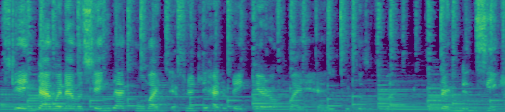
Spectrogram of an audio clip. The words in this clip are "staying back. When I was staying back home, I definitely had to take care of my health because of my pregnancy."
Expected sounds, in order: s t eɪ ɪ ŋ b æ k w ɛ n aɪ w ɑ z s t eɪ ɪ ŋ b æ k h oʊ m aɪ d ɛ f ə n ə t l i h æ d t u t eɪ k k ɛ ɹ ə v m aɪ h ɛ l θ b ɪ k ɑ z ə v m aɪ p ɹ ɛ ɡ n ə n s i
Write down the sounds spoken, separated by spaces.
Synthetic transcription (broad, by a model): s t eɪ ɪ ŋ b æ k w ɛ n aɪ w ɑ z s t eɪ ɪ ŋ b æ k h oʊ m aɪ d ɛ f ə n ə t l i h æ d t u t eɪ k k ɛ ɹ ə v m aɪ h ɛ l t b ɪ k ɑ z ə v m aɪ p ɹ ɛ ɡ n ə n s i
